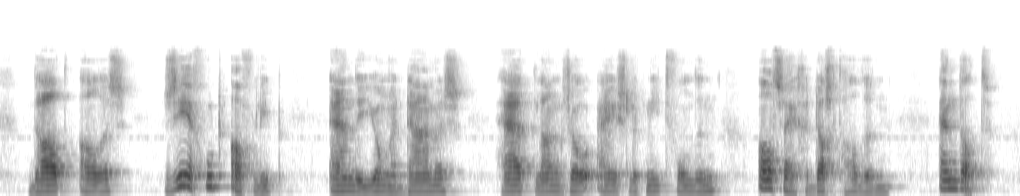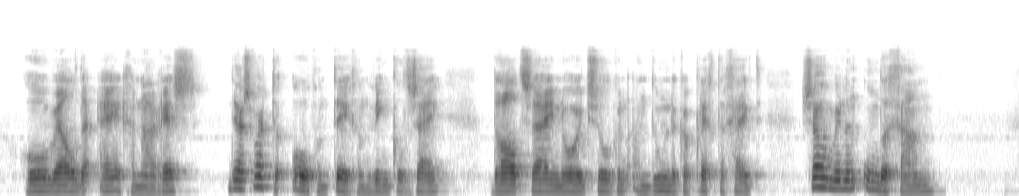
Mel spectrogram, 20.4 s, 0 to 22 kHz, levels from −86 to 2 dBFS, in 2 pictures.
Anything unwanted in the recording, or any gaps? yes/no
no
